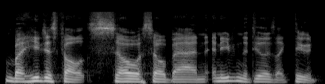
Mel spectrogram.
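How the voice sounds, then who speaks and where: A podcast co-host telling a story in casual chat, animated and full of "like" and "dude.". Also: male voice, medium pitch, a little fast, no echo, clean studio sound.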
